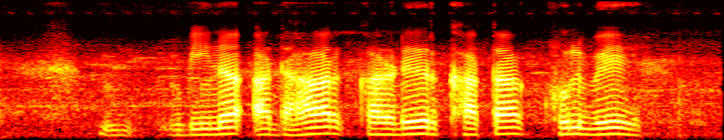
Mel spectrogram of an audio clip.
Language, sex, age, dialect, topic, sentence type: Magahi, male, 18-24, Northeastern/Surjapuri, banking, question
